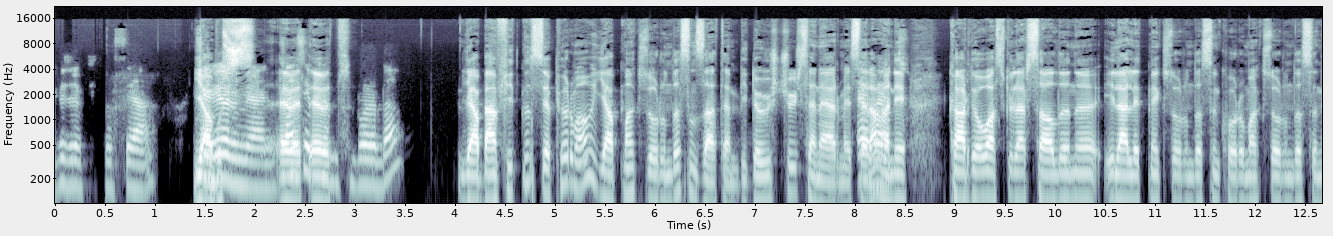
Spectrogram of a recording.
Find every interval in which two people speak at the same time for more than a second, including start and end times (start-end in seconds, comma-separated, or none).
1.4-3.0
